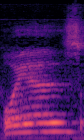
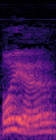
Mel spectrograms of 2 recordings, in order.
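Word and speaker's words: olla: Some other things you can do, you can add things like Oyas or watering bulbs.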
